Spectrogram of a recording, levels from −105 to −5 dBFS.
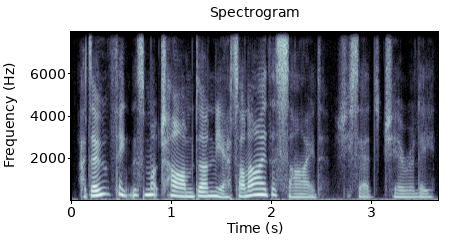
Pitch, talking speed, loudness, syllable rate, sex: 200 Hz, 230 wpm, -21 LUFS, 5.3 syllables/s, female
